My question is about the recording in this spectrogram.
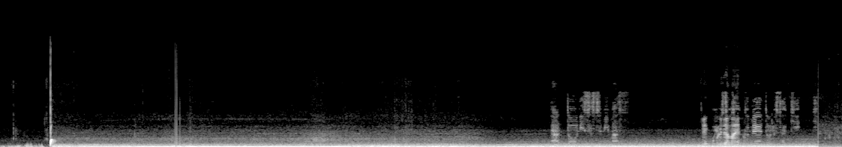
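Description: A sharp click about a second in, then a loud, steady low rumble of a car driving, with brief voices twice in the second half; the rumble stops abruptly near the end.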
